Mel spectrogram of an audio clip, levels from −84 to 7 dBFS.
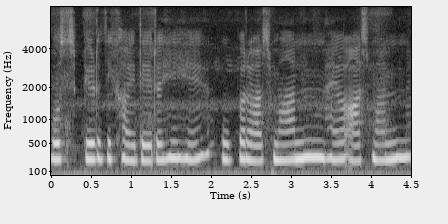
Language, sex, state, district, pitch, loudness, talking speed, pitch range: Hindi, female, Uttar Pradesh, Hamirpur, 250 Hz, -13 LUFS, 160 wpm, 245-260 Hz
